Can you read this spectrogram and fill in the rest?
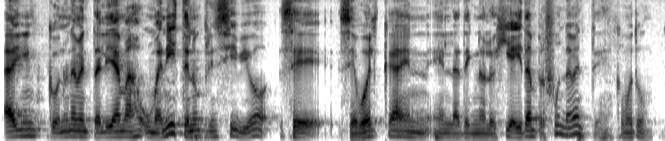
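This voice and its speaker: A male podcast host with a low, gravelly voice. He asks long, eager questions, often tripping over and repeating words as he goes. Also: fairly quick, a little mellow. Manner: chatty, stammering restarts, enthusiastic. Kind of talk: conversational interview.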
